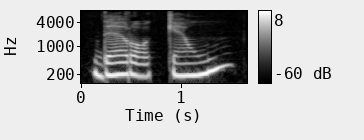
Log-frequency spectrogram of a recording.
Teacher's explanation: ادغام غنہ کے ساتھ، دو سیکنڈس کا ٹائم دیں گے اور ناک میں آواز لے جائیں گے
